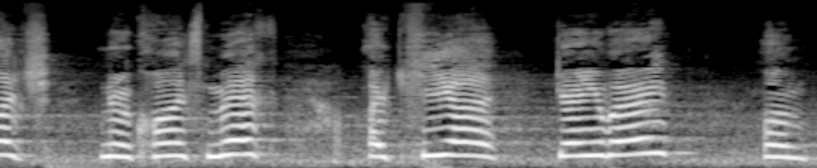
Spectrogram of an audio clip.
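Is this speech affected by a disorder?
Yes: cerebral palsy; from birth.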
